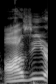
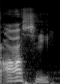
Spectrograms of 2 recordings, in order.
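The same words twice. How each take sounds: First: Aussie with a buzzing z, like Ozzy; voiced z in the middle of Aussie; z sound in Aussie. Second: Aussie with a hissed s, like AW-see; unvoiced s in the middle of Aussie; s sound in Aussie. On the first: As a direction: say Aussie as AW-zee. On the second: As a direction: say Aussie to rhyme with saucy. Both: Shown as a demonstration. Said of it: "is it Aussie or Aussie".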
